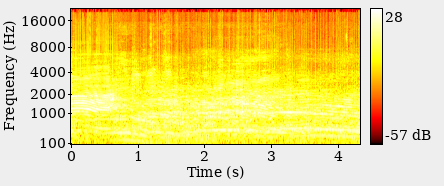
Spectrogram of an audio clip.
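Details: Sahiwal bull calves at a busy cattle market (haat), bought by a Dhaka farmer, Bangladesh, 15 August 2024; long, steady, drawn-out lowing tones held for several seconds beneath constant crowd chatter, voices and vehicle noise.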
